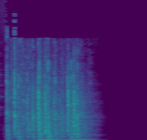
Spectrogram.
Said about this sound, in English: My goodness. The door seems to be locked.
